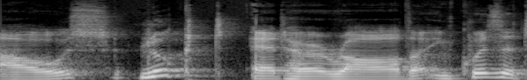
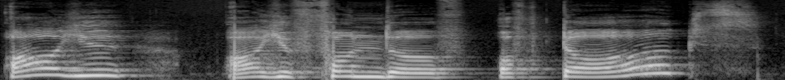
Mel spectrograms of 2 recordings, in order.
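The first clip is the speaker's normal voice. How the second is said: put-on higher, halting girlish voice; nervous question; 10 semitones higher, slower than usual. Alice changing the subject, higher and halting.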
